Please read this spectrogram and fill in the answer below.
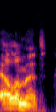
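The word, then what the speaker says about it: LMNT: I use a thing called, it's getting very widespread now, but um LM NT, say it like element, and it has sodium, potassium, and salt.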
